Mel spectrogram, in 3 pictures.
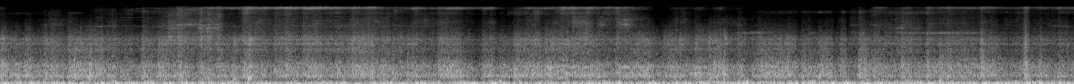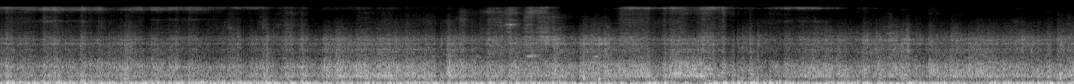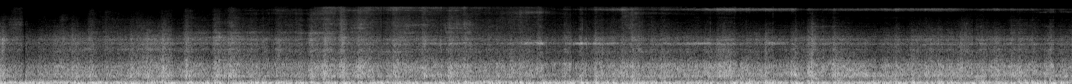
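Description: Loco-hauled passenger train running along a branch line, heard from an open coach window: a steady rumble of wheels on rail with continual clickety-clack from the track. The train is hauled by a ČKD class 749/751 diesel locomotive.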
